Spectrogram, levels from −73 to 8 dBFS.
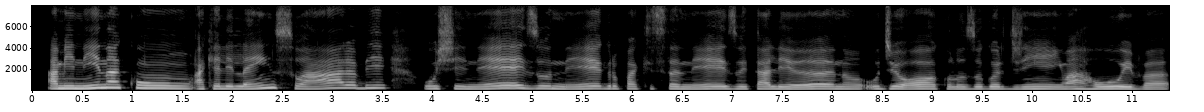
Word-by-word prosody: a 220 -1 +4
menina 240 +6 +6
com 240 -4 +2
aquele 205 0 -1
lenço 230 +6 0
árabe, 250 +6 -1 0.4
o 215 +1 -3
chinês, 210 +4 0
o 225 -1 -1
negro, 205 +2 -2
o - - -17
paquistanês, 195 -1 -4
o - - -3
italiano, 185 0 -1
o 195 - -6
de 195 +2 -3
óculos, 180 -1 -1
o 185 - -2
gordinho, 180 0 -3
a 185 +1 -1
ruiva, 175 -2 0
195 Hz, 110 wpm, -23 LUFS, 185-220 Hz, 0.4 s, menina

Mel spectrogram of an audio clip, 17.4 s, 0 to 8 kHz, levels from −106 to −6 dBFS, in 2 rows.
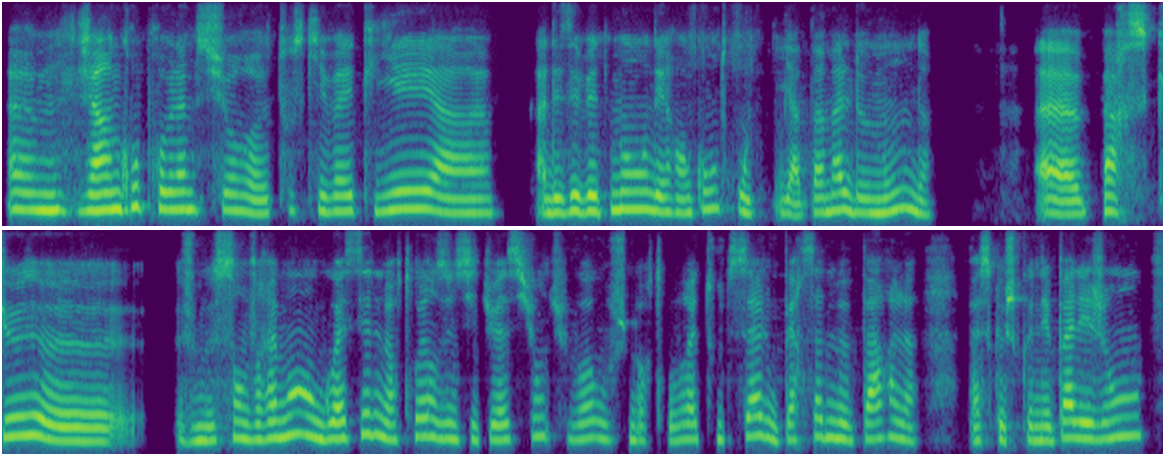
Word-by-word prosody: Hem, 225 -1 +4
j'ai 215 +1 +3
un 225 +2 +8
gros 245 +4 +2
problème 235 -2 +1
sur, 220 -2 -3
heu, 180 0 -1
tout 220 - -15
ce - - -5
qui 210 - -3
va 205 +1 -1
être 210 +1 -4
lié 235 +3 +2
à 185 -1 0 0.4
à 180 - -3
des 190 +3 +3
événements, 225 +3 +3
des 210 -2 +2
rencontres 200 +6 -4
où 200 - +1 0.2
il - - -11
y - - 0
a 150 - -3
pas 195 +5 -3
mal 220 +1 +1
de 190 -1 -2
monde, 190 0 0 0.8
heu, 175 -1 +4
parce 205 -1 +2
que, 195 -8 +2
heu, - - -19 0.3
je 185 -1 -8
me 190 0 0
sens 210 +3 -1
vraiment 230 +7 +3
angoissée 220 +3 +1
de 270 - -2
me 240 - +1
retrouver 245 +5 -3
dans 240 - -1
une 210 0 -1
situation, 200 +4 -4
tu 230 -3 -17
vois, 205 +2 -5
où 215 -2 -6
je 200 0 -9
me 190 - -6
retrouverai 195 +2 -6
toute 205 -1 -11
seule, 250 +3 -2
où 200 - -2
personne 220 +5 -4
me 215 -2 +1
parle. 210 0 -2 0.4
Parce 185 +1 -5
que 200 - -3
je 185 - +1
connais 190 -1 -2
pas 225 +5 +3
les 215 -1 +4
gens 240 +5 -2
210 Hz, 210 wpm, -28 LUFS, 190-230 Hz, 0.8 s, un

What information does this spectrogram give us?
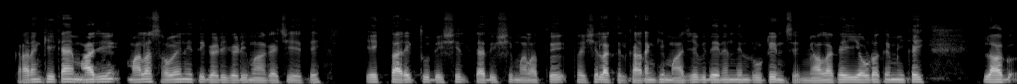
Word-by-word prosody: कारण 110 +3 0
की 125 -1 +2
काय 125 +1 +4
माझी 115 +3 +4 0.2
मला 115 +3 +3
सवय 110 +1 0
नाही, 120 0 0
ती 120 - -1
घडी-घडी 105 -1 -1
मागायची 100 0 -3
हे 95 - -2
ते 110 - -1 0.5
एक 110 0 -1
तारीख 110 0 +5
तू 115 - -1
देशील 105 +2 -4
त्या 105 0 +3
दिवशी 105 +1 -6
मला 100 -1 -2
ते 110 +1 +1
पैसे 105 +2 -2
लागतील, 100 -4 +1
कारण 105 +3 +1
की 115 - -2
माझे 100 +3 -1
बी 110 - -3
दैनंदिन 110 0 +1
रुटीनचे 105 -2 -1
आहे 95 - -6
मला 100 +2 +2
काही 110 0 +3
एवढं 110 +1 +3
काही 110 0 -1
मी 110 -1 +1
काही 110 +1 +1 0.7
लागू 110 +1 +6
110 Hz, 210 wpm, -25 LUFS, 105-110 Hz, 0.7 s, लागू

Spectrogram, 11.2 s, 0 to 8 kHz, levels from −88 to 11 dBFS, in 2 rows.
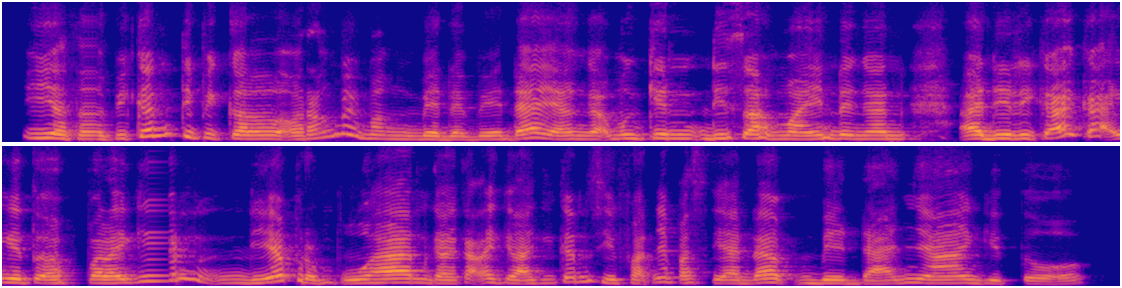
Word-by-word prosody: Iya, 255 0 +4
tapi 205 0 -2
kan 360 +2 +5
tipikal 240 - +1 0.2
orang 225 +9 -2
memang 220 - -4 0.2
beda-beda 185 +2 0
ya, 205 - +3
nggak 200 0 -1
mungkin 230 +1 0 0.2
disamain 210 -5 +2
dengan, 205 -2 +2 0.4
eee, 215 - +7
diri 225 0 +5
Kakak, 450 - +3
gitu. 220 -1 +4
Apalagi 200 +5 0
kan 400 +6 -3 0.3
dia 200 - +3
perempuan, 205 +3 +3
Kakak 185 -1 -1
laki-laki 190 -1 -1
kan 255 - -4
sifatnya 205 +6 -5
pasti 200 0 -6
ada 205 +5 0 0.2
bedanya 190 +2 -1
gitu. 170 -3 -7
205 Hz, 150 wpm, -21 LUFS, 190-225 Hz, 0.4 s, eee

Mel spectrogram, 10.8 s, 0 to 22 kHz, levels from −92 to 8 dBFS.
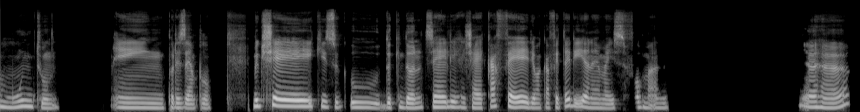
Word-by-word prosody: muito 195 -2 -2 0.8
em, 170 -2 -2
por 175 - -4
exemplo, 155 -1 -3 0.5
milkshake, 220 -2 +6
isso 190 -2 -3
o 175 -2 -2
Dunkin 170 +3 -5
Donuts, 175 +3 -1
ele 185 -1 +2
já 170 -1 -2
é 160 - -1
café, 190 0 +3
ele 170 -2 0
é - - -2
uma 160 - -8
cafeteria, 175 +5 -1
né, 165 -2 -5
mais 150 -1 -4
formada. 180 -2 -8 1.7
Aham. 190 - -1
180 Hz, 115 wpm, -23 LUFS, 165-195 Hz, 1.7 s, milkshake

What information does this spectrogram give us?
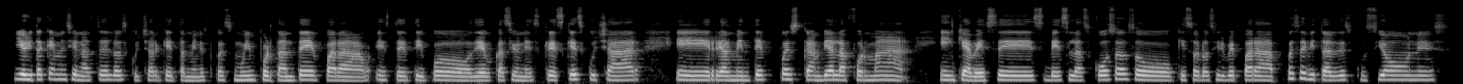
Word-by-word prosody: Y 245 - +2
ahorita 230 0 +7
que 245 +2 -1
mencionaste 220 -2 -1
lo 215 - 0
de 210 - +1
escuchar, 200 -1 -7
que 200 -1 0
también 180 -2 -4
es, 185 - -13
pues, 200 0 -6
muy 200 0 0
importante 205 0 +2
para 185 -4 0
este 205 -2 -3
tipo 190 -1 0
de 185 0 +3
ocasiones, 190 0 -4
¿crees 205 -1 +1
que 230 - +4
escuchar, 215 -2 0 0.3
eh, 205 -1 +3
realmente, 200 +1 +2
pues 235 -1 +1
cambia 215 -1 +3
la 205 -1 +3
forma 200 -1 -2 0.2
en 210 -1 0
que 215 - +3
a 205 - +7
veces 200 +2 +2
ves 195 0 -1
las 195 -2 -2
cosas 240 +3 0
o 200 -3 +2
que 210 - -4
solo 200 -2 -2
sirve 205 -1 -2
para, 200 -2 -1
pues 270 +1 -3
evitar 230 -7 +1
discusiones? 210 - -3
205 Hz, 170 wpm, -21 LUFS, 195-215 Hz, 0.3 s, ahorita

